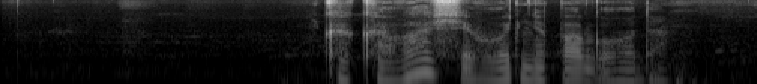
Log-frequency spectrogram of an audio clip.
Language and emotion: Russian, sad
